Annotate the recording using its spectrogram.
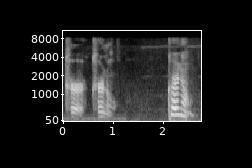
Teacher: this L is going to be pronounced like an R.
